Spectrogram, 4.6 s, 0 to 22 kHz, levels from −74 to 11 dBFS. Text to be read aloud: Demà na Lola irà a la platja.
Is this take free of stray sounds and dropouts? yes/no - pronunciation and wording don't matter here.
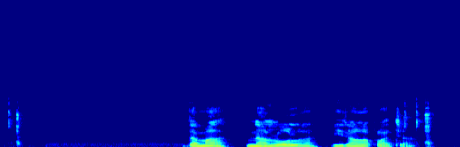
yes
